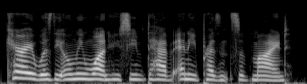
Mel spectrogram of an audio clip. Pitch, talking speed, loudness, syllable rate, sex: 225 Hz, 255 wpm, -18 LUFS, 7.0 syllables/s, female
